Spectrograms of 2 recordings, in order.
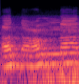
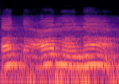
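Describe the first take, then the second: First: The m has no vowel after it. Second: The m is followed by a short a vowel. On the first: We ourselves fed. The speaker calls it wrong. "अतअमना नहीं पढ़ना" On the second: He fed us. The speaker calls it right. "मीम पर ज़बर"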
